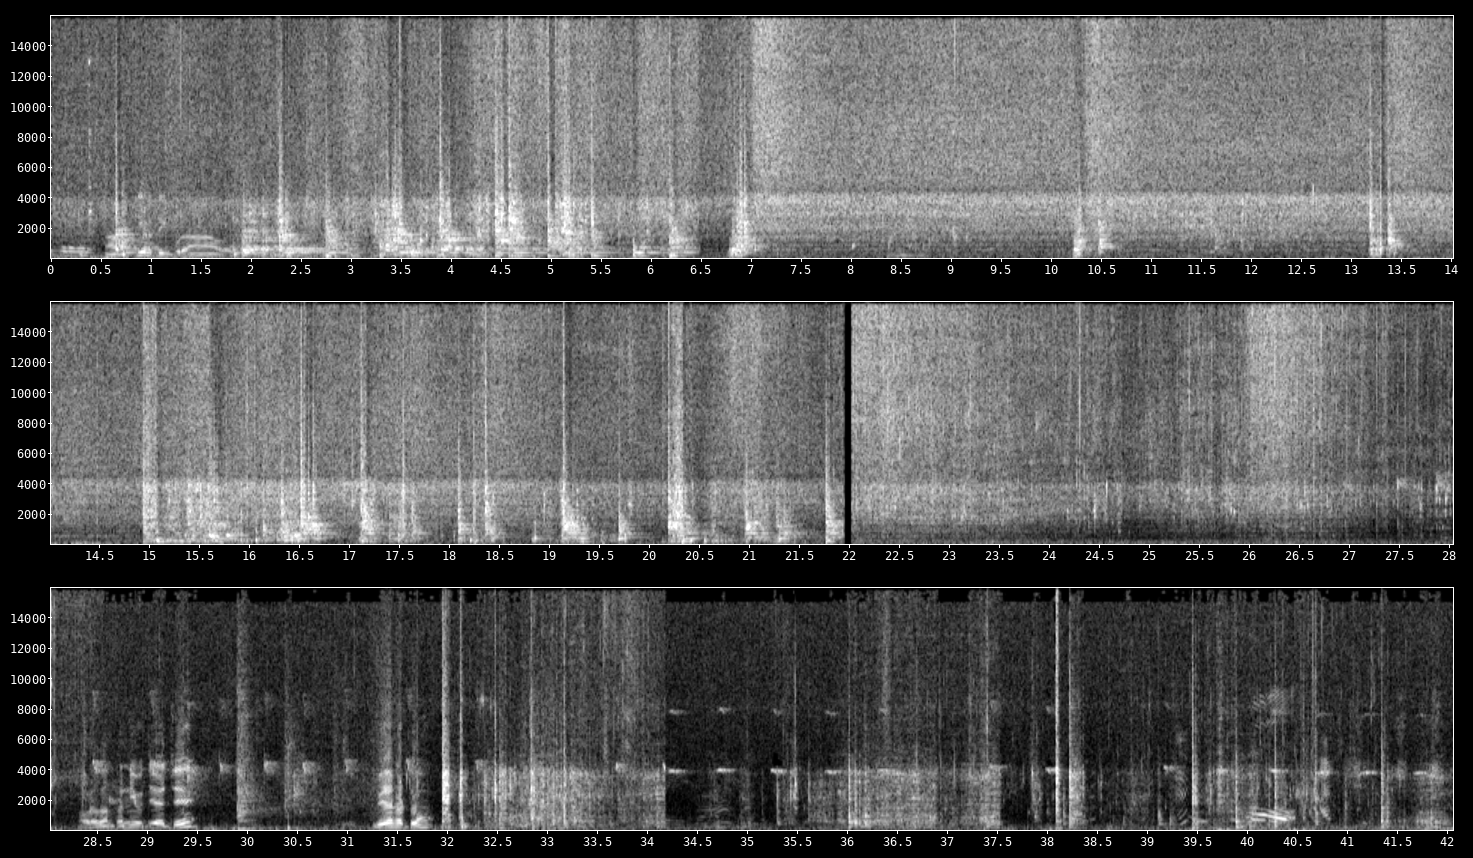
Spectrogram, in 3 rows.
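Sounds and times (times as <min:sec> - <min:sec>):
frying sizzle: 0:00.0 - 0:29.3
metal ladle scraping pot: 0:01.7 - 0:07.2, 0:14.9 - 0:22.0, 0:32.0 - 0:34.2, 0:35.2 - 0:40.0.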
